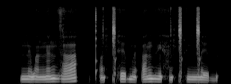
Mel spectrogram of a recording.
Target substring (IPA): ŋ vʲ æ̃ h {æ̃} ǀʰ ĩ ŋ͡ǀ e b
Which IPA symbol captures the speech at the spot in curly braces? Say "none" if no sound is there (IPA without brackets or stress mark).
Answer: ã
